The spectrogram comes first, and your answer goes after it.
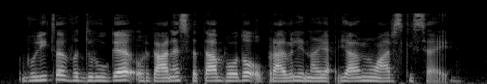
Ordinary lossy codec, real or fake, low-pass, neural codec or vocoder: MP3, 48 kbps; fake; 14.4 kHz; codec, 44.1 kHz, 3.4 kbps, Pupu-Codec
